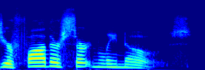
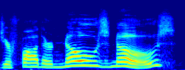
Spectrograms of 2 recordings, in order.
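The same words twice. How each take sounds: First: Said in the usual way. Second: "knows, knows" slowed, both words punched; repeated for emphasis. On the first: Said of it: "In Hebrew, it actually reads". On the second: Shown as a demonstration. Teacher reads the Hebrew literally, emphatic doubled "knows". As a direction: stress each "knows" separately, louder. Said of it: "Hebrew will repeat a word for emphasis".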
